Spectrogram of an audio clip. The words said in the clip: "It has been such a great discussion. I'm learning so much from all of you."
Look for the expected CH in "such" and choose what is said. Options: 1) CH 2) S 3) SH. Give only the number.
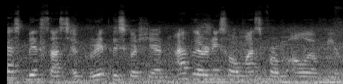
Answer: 1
